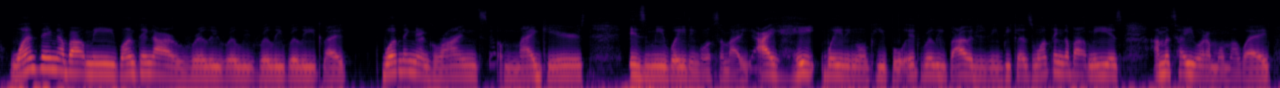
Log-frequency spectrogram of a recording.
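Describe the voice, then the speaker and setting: A woman's voice: deep voice, fairly quick, darkish tone, clean tone, dry recording, muffled recording. Blunt, profane young woman telling a story. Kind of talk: casual storytime chat.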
